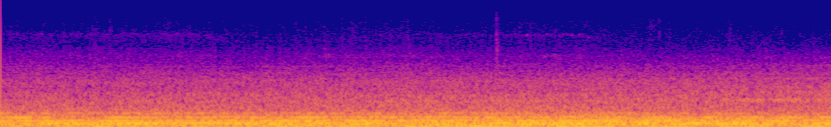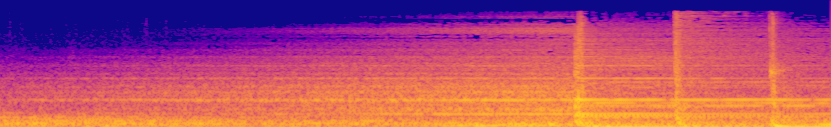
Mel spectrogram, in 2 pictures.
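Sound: military aircraft flying overhead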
